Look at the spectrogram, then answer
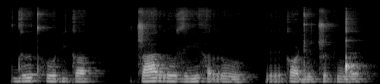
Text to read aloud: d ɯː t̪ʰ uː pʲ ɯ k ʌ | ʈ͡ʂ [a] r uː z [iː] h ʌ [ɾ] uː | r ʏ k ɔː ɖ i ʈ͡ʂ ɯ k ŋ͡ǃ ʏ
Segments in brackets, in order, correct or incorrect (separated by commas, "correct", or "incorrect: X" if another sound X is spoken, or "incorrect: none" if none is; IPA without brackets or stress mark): incorrect: aː, correct, incorrect: r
